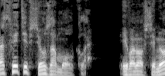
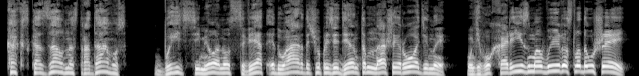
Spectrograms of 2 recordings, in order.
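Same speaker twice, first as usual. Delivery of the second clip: excited; 7 semitones higher than usual. A narrator's reading. Fawning woman praising leader.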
